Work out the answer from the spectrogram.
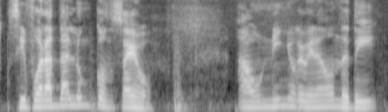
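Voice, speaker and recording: A Puerto Rican man hosting a podcast, asking questions in a relaxed, joking, slangy way. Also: on the high side, moderate pace, a little hiss or hum. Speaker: podcast host. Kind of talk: casual podcast interview.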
